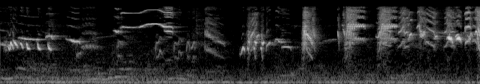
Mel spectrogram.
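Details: Oriental magpie-robin used to provoke contest birds, mixing clear long whistles and downward slurs with harsh, buzzy squawks and rapid high chatter toward the end.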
